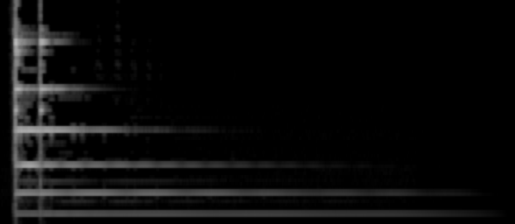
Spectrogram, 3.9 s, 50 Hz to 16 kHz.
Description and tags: reception bell1
sound of a normal reception bell, rang twice
bell, hotel, reception, ring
